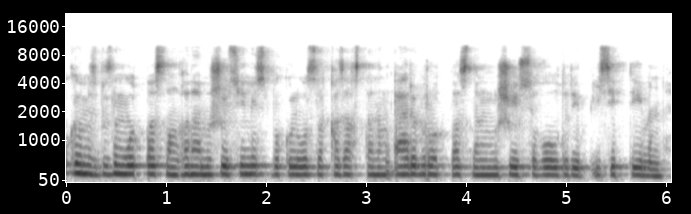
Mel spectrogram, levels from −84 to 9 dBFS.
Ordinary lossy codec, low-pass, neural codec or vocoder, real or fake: none; 9.9 kHz; codec, 24 kHz, 6 kbps, HILCodec; fake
